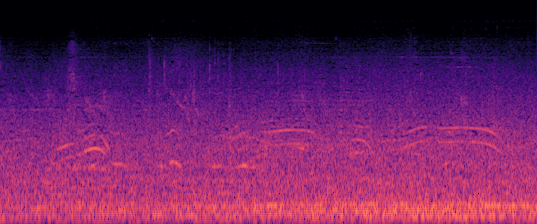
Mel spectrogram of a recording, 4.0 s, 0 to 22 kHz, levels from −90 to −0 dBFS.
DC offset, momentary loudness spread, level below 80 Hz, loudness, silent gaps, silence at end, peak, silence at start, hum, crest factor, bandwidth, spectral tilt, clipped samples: under 0.1%; 4 LU; -44 dBFS; -29 LUFS; none; 0 s; -16 dBFS; 0 s; none; 12 dB; 13 kHz; -6.5 dB/octave; under 0.1%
